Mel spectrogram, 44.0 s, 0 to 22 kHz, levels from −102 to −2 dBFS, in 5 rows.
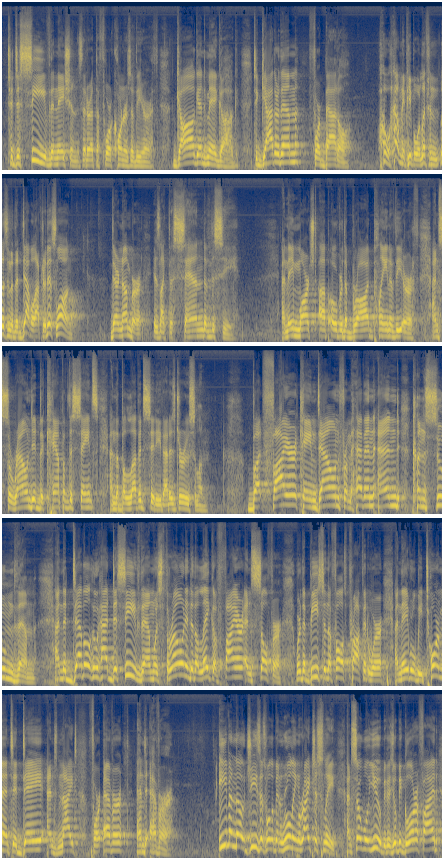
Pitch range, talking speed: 145-205 Hz, 175 wpm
